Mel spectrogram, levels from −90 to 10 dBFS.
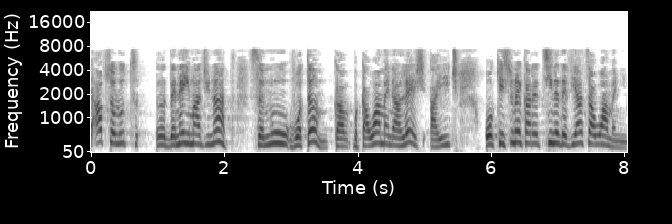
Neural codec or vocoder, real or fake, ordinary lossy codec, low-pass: codec, 16 kHz, 16 kbps, FreqCodec, larger model; fake; none; 7.2 kHz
